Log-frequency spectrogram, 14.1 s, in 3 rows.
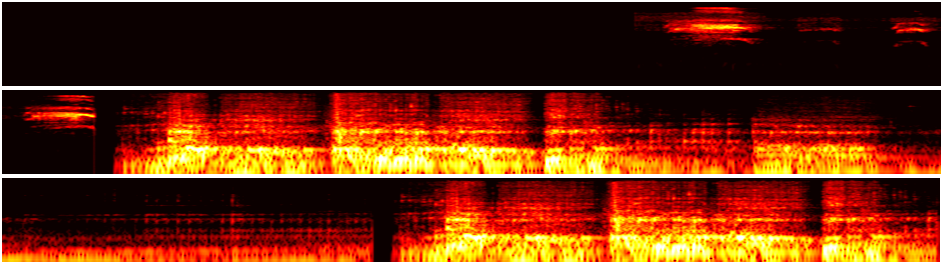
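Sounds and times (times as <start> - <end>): lion roaring: 5.3 - 14.0.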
